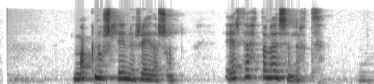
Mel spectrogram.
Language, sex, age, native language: Icelandic, female, 40-49, Icelandic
